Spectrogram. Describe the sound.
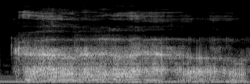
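A person voicing a tabaxi character with tiger-like features imitates a tiger's growl, producing one sustained, loud, guttural rumble with a rough, raspy texture that holds steady for about two seconds before trailing off.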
